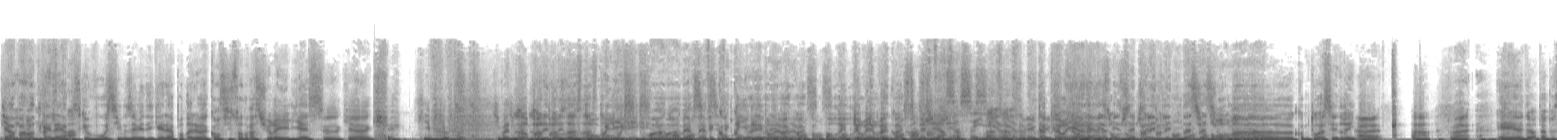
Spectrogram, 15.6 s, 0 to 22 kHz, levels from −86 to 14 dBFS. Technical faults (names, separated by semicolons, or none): doubled audio track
